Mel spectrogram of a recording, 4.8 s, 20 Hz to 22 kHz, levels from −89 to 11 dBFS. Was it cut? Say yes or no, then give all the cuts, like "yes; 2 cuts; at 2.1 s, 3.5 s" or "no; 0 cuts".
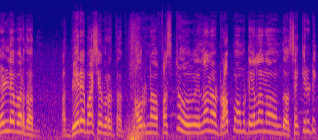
yes; 1 cut; at 1.9 s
